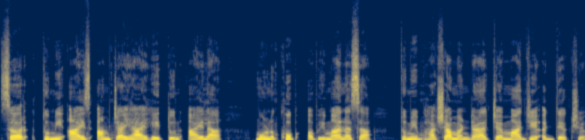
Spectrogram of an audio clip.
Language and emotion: Goan Konkani, neutral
